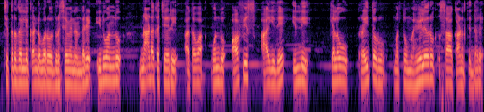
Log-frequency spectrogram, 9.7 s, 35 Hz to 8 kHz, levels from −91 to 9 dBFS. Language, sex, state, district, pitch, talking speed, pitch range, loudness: Kannada, male, Karnataka, Raichur, 150 Hz, 135 wpm, 140-165 Hz, -17 LUFS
